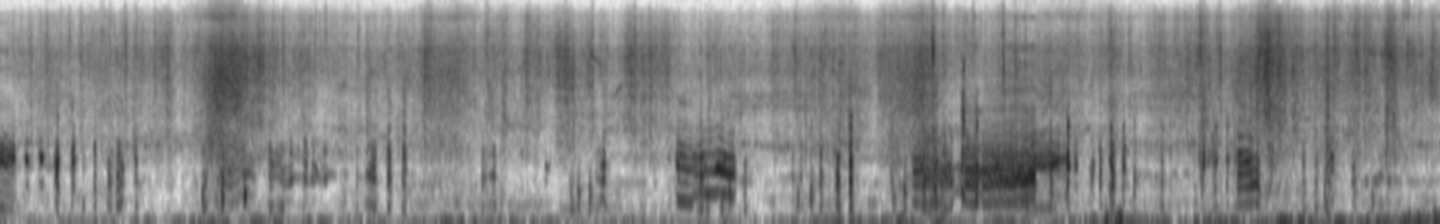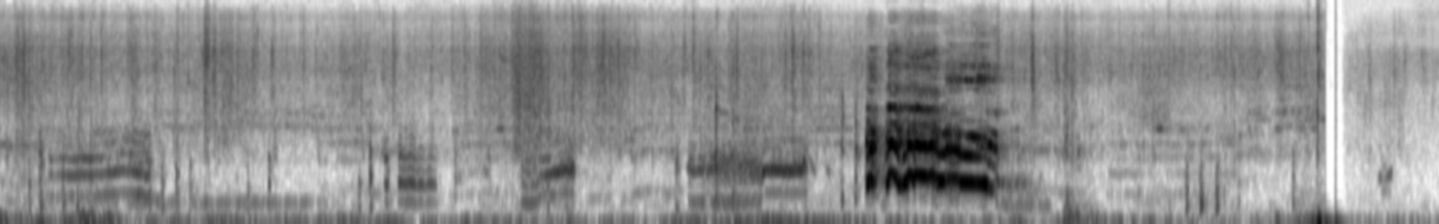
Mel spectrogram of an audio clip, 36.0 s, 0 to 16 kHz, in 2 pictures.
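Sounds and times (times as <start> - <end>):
chickens clucking: 0.0 - 35.9
rooster crowing: 28.8 - 30.8.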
